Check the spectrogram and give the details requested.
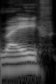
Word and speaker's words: Ralph: is probably Ralph finds I know people call him Rafe for some reason but I call him Ralph because that's how that's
